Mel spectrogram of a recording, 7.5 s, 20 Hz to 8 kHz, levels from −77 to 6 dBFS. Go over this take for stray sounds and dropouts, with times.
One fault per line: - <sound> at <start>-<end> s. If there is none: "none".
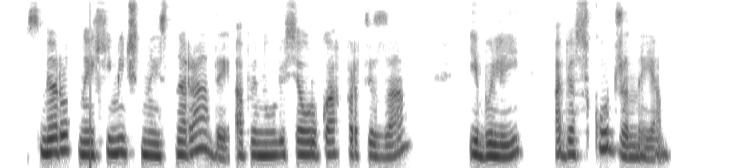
none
